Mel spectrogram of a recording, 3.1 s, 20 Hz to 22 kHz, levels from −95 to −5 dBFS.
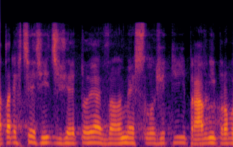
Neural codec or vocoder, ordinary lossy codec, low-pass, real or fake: codec, 44.1 kHz, 2.6 kbps, SNAC; Opus, 16 kbps; 10.8 kHz; fake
